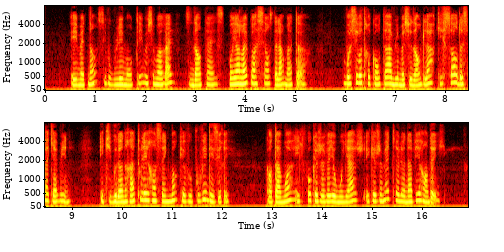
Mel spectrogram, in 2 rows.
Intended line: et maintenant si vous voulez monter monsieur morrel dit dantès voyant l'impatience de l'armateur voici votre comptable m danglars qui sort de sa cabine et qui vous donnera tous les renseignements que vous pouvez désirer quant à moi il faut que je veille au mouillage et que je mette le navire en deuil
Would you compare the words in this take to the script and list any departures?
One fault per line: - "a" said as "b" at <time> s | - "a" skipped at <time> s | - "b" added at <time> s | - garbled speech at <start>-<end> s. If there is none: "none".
none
